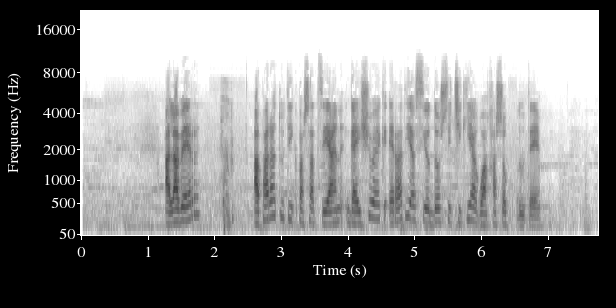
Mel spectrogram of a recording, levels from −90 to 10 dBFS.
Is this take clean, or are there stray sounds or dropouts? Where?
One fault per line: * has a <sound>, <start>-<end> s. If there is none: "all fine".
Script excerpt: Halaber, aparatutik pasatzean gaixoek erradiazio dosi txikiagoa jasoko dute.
* has a cough, 2.1-2.3 s
* has a dropout, 6.4-6.5 s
